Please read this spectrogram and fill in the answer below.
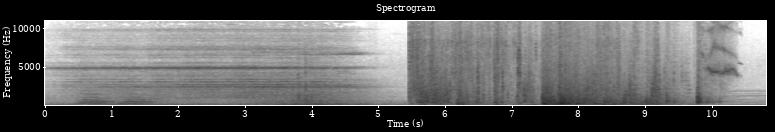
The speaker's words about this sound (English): This news story starts with a terrible train wreck.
